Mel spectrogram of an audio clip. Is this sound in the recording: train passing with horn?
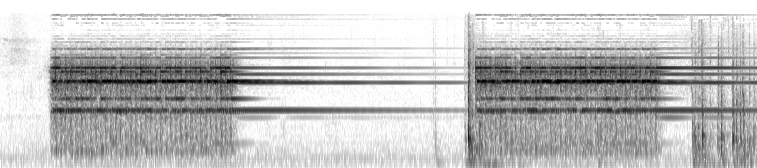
no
